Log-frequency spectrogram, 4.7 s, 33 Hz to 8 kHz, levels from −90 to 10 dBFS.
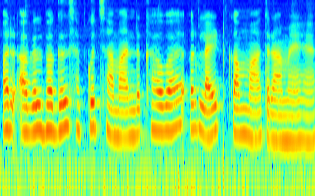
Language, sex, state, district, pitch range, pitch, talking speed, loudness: Hindi, female, Bihar, Patna, 170-215 Hz, 200 Hz, 175 wpm, -16 LUFS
